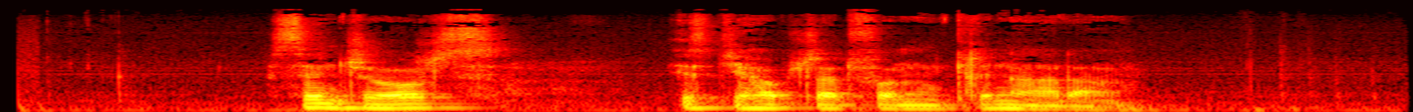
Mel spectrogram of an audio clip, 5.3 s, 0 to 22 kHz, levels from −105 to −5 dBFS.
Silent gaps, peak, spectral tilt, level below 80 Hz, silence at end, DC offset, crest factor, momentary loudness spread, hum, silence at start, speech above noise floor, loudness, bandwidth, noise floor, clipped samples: none; -16 dBFS; -5.5 dB/octave; -58 dBFS; 0.55 s; under 0.1%; 18 dB; 13 LU; none; 0.05 s; 30 dB; -33 LUFS; 16 kHz; -62 dBFS; under 0.1%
